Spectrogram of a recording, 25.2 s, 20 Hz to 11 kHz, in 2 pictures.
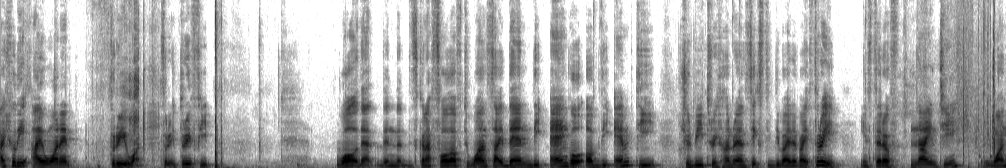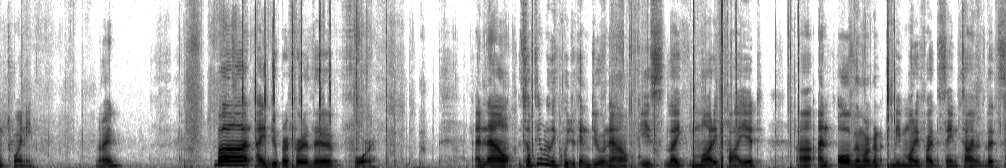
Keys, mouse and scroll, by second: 4.2-6.4 middle drag, 7.3 right click, 8.4-8.9 scroll up 2, 9.1 right click, 10.7-13.3 drag, 13.8-14.8 middle drag, 14.8-15.3 scroll up 1, 15.5 super+z, 15.8 super+z, 16.1 super+z, 16.5 super+z, 17.4-17.7 middle drag, 18.1 scroll up 1, 18.5-19.1 scroll down 2, 19.1 Tab, 19.5 middle click, 20.4 KP_1, 20.8-21.2 scroll up 2, 21.3 shift+middle click, 21.6 Tab, 22.4 Tab, 23.6 z, 24.9 Tab.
